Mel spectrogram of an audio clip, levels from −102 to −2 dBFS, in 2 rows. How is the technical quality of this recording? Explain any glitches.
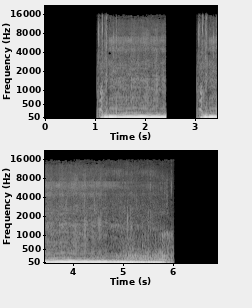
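The recording has one clear glitch: a stretch of the sound plays twice.

From 2.39 s to 4.39 s, the audio jumps back and repeats about 2.0 s of material, with a small blip at the point where it jumps. This is a stream segment repeated: the player fetched or queued the same chunk of the stream twice and played both copies back to back. The repeat adds roughly two seconds to the running time.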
